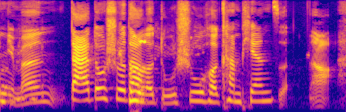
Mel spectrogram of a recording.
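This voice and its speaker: A woman speaks fairly slowly at a fairly high pitch, with vocal fry and lively intonation. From Beijing. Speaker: podcast host. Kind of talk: casual chat. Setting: remote call.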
